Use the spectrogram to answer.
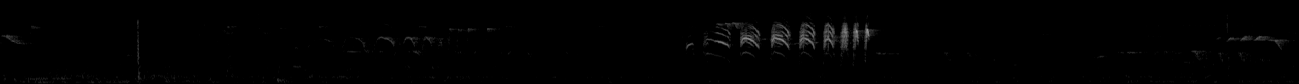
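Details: Untrained Oriental magpie-robin just beginning to sing: scattered arched whistled notes and short phrases, then a loud burst of rapid, ringing, repeated notes lasting under two seconds, followed by quieter chattering phrases toward the end.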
